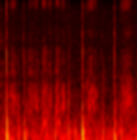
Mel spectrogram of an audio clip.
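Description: Stylus writing on a tablet: light scratching with a few sharp taps as the pen strokes begin.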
